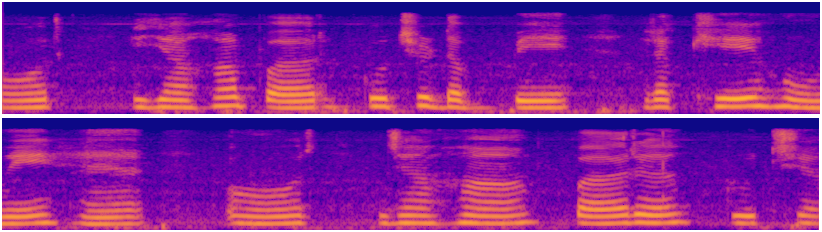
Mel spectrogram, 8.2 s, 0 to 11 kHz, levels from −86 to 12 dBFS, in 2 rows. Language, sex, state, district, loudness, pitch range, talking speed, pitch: Hindi, female, Punjab, Pathankot, -15 LUFS, 205-230 Hz, 90 wpm, 215 Hz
